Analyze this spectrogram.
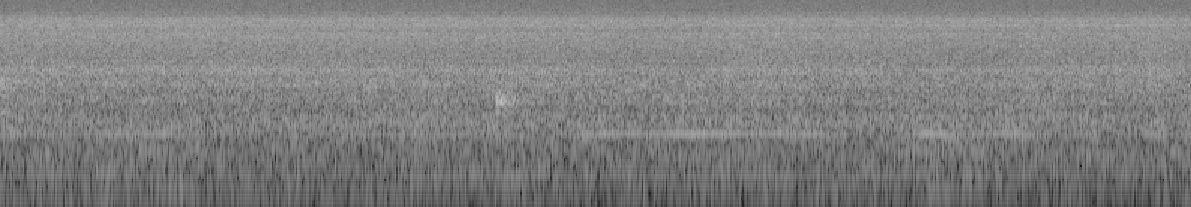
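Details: Steady broadband hiss like a fan or air conditioner, with no animal sounds.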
